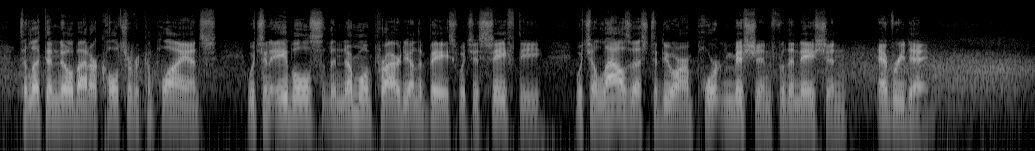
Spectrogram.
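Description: A man talks calmly and clearly into a close microphone.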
